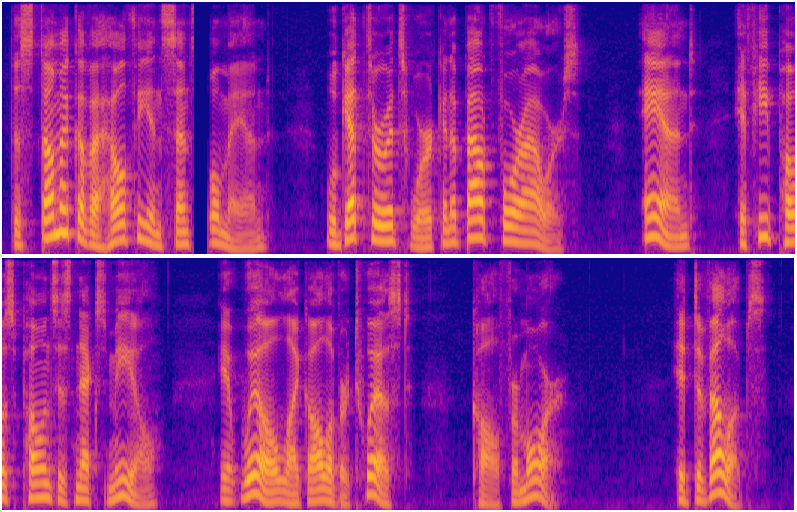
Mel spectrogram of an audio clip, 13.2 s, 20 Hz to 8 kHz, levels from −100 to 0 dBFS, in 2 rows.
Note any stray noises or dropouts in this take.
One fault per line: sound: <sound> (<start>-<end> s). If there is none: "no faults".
sound: dropout (1.6-1.7 s)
